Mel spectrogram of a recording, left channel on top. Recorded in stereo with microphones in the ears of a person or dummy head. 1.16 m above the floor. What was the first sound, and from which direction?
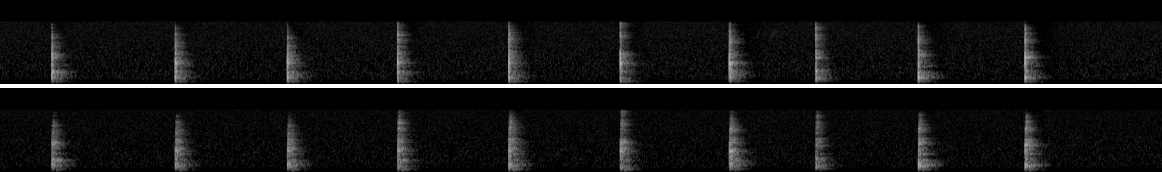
Chopping, 70° left (ahead or behind).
